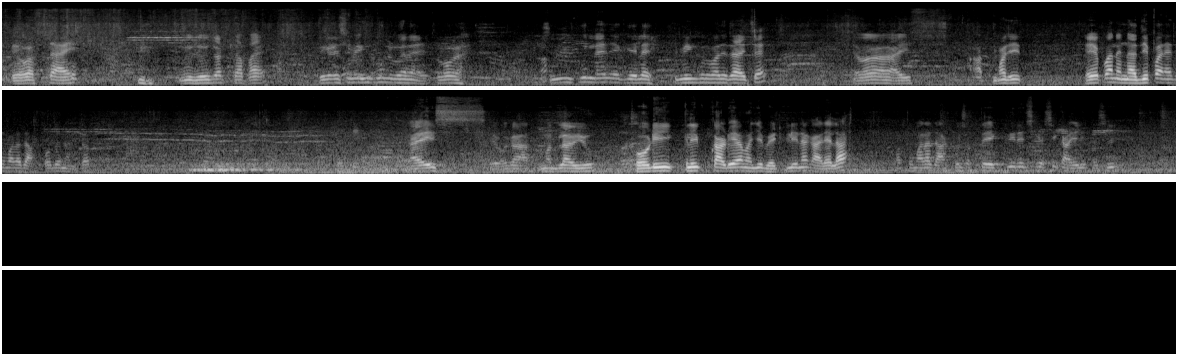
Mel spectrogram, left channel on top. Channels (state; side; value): silent; right; digital silence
